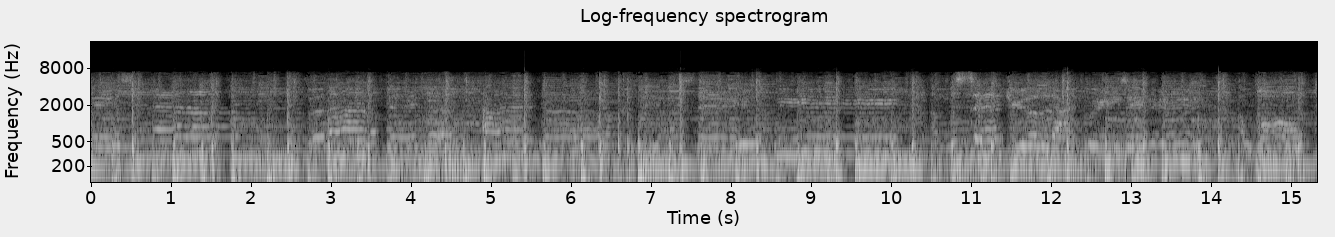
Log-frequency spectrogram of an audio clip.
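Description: Acoustic band music: guitar with a steady beat.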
